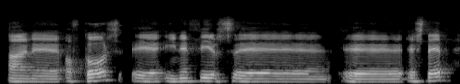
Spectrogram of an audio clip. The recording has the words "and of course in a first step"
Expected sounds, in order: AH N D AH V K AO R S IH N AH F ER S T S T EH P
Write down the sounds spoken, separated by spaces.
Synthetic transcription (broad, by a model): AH N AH F K AO R S IH N AH F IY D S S T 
